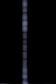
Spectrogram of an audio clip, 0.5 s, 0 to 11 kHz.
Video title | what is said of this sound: 3D Pumpkin 🎃 @bornprettyofficial Soft Solid Gel!! 💖 | give it a little tap with one of your tools or your nail, and if it sounds plasticky, you're good to go. It's all cured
